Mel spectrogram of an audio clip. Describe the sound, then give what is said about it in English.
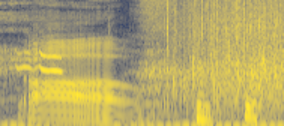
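A single voice lets out a long, falling cry, then a dense burst of crowd applause and cheering from a sound effect takes over for about a second, loud, with brief vocal whoops inside it. “the crowd loves it.”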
